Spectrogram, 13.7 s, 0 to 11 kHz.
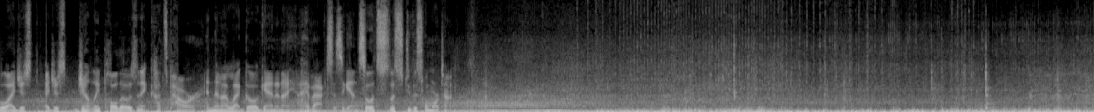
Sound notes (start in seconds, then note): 5.7 bike rattling; 6.8 wind gushing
